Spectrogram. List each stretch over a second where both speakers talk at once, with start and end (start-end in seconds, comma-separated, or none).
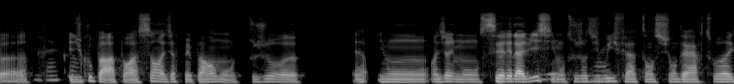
4.9-6.2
